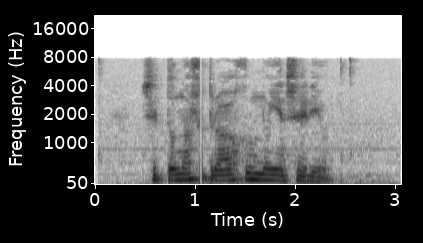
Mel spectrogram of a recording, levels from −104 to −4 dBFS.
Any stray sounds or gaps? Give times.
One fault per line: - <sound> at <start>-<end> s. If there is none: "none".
- dropout at 1.0-1.1 s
